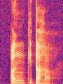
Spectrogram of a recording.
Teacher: अंग के ऊपर जो अनुस्वार है वो अनुस्वार क वर्ग के अंतिम वर्ण में बदल जाएगा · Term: पंचम वर्ण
